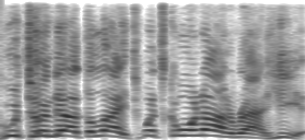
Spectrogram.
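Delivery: fake New York gangster accent. Retelling a movie scene where english actors fake accents: imitating bad new york gangster accent. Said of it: "English actors trying to do bad New York gangster accents".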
